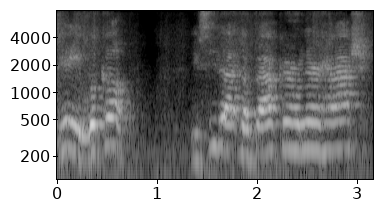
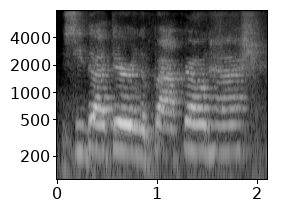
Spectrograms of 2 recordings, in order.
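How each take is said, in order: First: Imitating Squish's Michigan accent, higher; a light Michigan accent for Squish; mock Michigan accent, raised pitch. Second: Put-on Squish's Michigan accent again, louder and higher. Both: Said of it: "This is Squish's kind of accent".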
